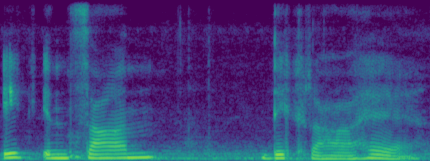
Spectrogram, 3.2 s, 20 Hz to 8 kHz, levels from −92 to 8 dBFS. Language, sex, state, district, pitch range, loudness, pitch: Hindi, female, Arunachal Pradesh, Lower Dibang Valley, 175-195 Hz, -17 LUFS, 185 Hz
